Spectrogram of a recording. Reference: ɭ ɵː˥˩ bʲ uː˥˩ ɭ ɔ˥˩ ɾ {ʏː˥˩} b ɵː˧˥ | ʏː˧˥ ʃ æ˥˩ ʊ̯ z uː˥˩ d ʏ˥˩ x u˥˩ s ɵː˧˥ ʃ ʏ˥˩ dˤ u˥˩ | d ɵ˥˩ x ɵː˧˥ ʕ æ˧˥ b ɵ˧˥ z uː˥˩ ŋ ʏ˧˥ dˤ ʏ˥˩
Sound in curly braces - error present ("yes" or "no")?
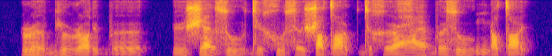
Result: yes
